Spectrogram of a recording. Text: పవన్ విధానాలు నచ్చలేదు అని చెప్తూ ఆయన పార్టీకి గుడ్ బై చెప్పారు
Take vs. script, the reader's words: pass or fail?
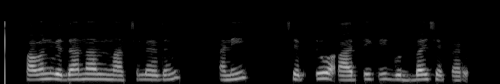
fail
